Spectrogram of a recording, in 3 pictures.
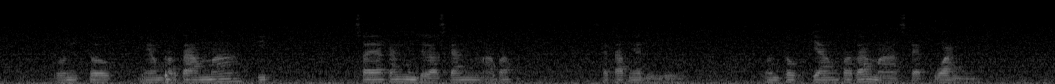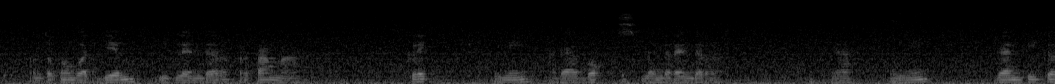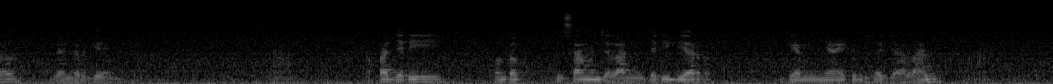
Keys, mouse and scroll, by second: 9.4-12.4 right drag, 19.6-21.4 drag, 31.4-31.6 drag.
